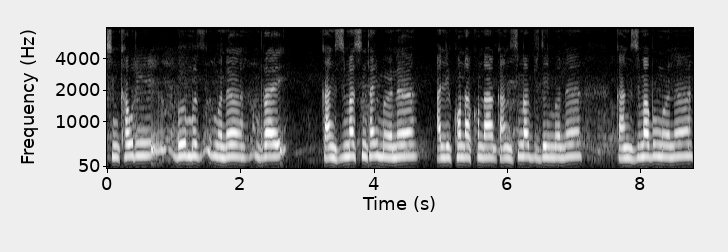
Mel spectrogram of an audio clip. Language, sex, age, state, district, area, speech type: Bodo, female, 60+, Assam, Chirang, rural, spontaneous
